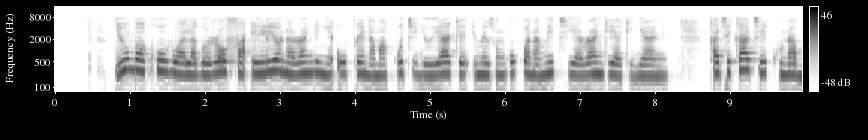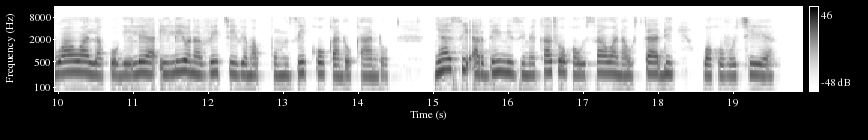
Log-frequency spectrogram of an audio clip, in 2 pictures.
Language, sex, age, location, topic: Swahili, female, 18-24, Mombasa, government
